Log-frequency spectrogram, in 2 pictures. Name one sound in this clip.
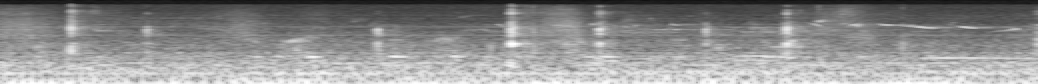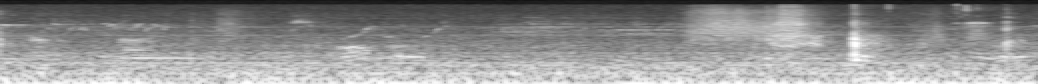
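A stylus taps and scratches softly on a tablet.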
